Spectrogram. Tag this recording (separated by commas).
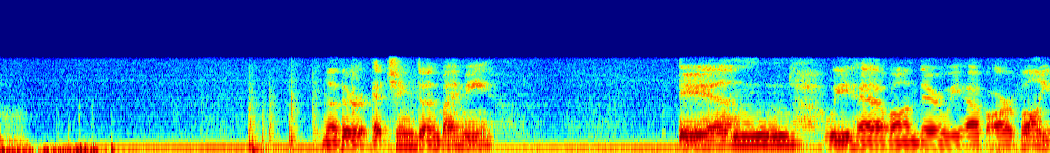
Speech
